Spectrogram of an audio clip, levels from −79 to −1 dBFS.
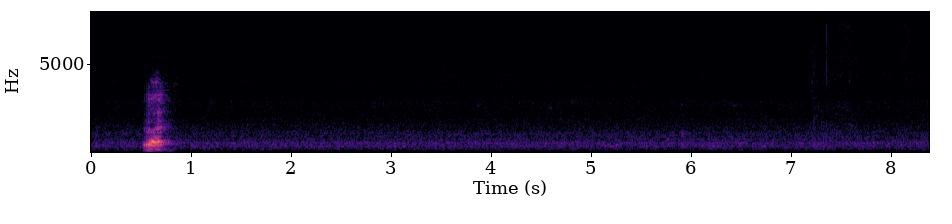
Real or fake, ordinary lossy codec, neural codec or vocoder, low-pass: real; none; none; none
